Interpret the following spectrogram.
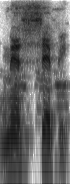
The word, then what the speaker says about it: Mississippi: Yeah, but when you come down here, you're going to have to say it like Mississippi. You skip one of the S's.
